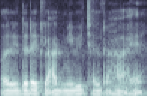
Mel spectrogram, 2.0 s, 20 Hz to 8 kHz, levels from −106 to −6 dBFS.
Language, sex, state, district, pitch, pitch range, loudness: Hindi, male, Karnataka, Bangalore, 100 Hz, 100-105 Hz, -17 LUFS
